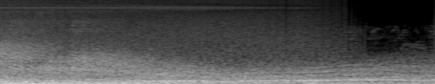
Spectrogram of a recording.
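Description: Deep rumbling tail of a cinematic boom sound effect, fading away; the higher hiss drops out near the end, leaving a low drone.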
